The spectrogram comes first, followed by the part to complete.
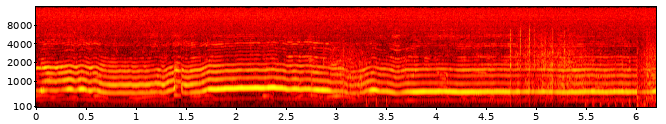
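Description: Singing: a voice holding long, high notes that waver slightly, the last note sustained and steady for a couple of seconds.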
